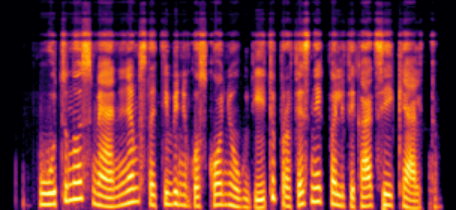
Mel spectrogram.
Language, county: Lithuanian, Klaipėda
